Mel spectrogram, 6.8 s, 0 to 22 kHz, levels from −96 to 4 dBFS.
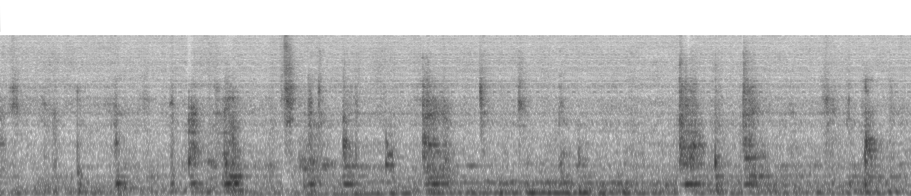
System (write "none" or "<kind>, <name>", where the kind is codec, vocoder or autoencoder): codec, SNAC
